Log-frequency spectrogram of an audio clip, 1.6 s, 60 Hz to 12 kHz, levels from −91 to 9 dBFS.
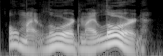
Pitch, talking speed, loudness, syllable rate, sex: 140 Hz, 185 wpm, -16 LUFS, 3.7 syllables/s, male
